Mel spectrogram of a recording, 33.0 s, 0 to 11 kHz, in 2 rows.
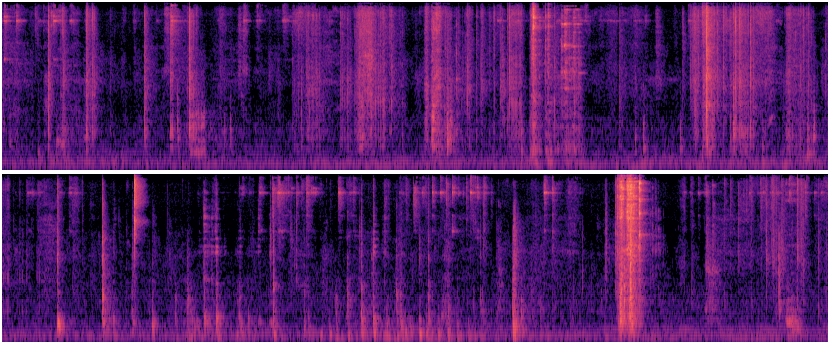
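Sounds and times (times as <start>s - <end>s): metallic clinks of bolts and tools: 0.0s - 7.2s, 8.3s - 12.0s, 16.0s - 33.0s.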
